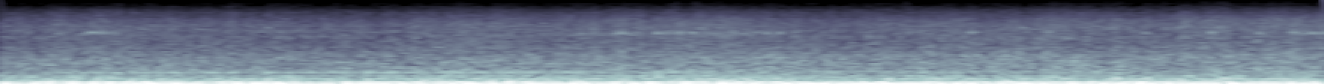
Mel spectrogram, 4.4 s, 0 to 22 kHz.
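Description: Steady low engine and road drone from inside a vehicle cruising at 65 mph around 2000 RPM, with a truck fitted with 3.25 gears, constant and fairly loud with no talk.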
